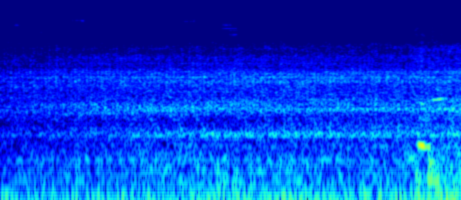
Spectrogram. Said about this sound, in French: Rapide. Elle est passée en camion poubelle, là, et puis pouf, elle est repartie.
